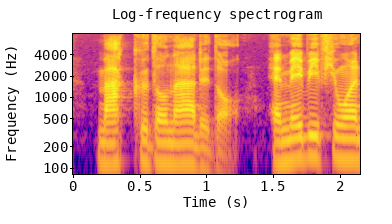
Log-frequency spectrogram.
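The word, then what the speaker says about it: マクドナルド: And you might be asking yourself, why are these words pronounced with so many extra syllables?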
